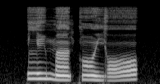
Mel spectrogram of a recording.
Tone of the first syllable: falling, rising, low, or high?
high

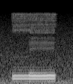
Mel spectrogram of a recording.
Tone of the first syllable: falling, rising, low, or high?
high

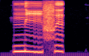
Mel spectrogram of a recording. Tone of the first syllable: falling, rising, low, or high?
low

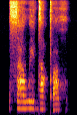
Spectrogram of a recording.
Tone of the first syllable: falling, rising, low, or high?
high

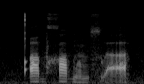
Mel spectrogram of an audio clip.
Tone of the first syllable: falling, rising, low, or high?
high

